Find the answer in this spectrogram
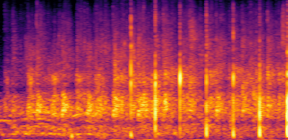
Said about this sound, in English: She does deserve that applause.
